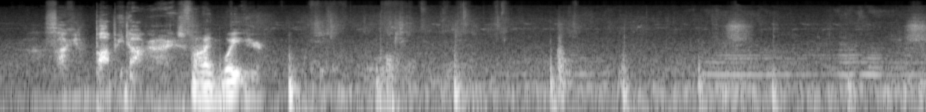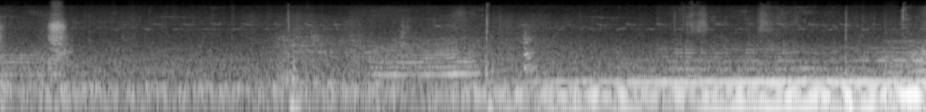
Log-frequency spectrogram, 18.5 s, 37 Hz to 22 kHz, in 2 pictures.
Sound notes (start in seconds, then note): 5.3 fly buzzing; 9.1 Claire sniffing; 14.1 sinister music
